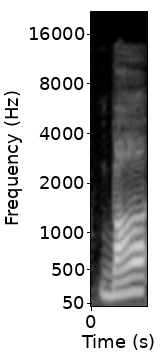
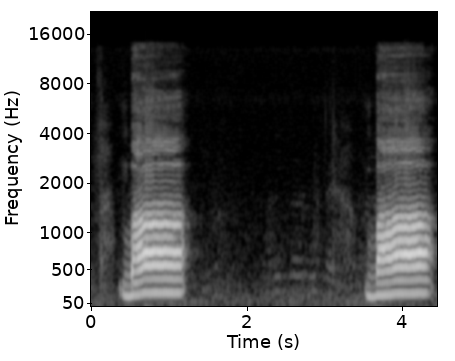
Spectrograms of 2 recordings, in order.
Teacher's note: দুই ঠোঁট থেকে উচ্চারিত হয় এই হরফটি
